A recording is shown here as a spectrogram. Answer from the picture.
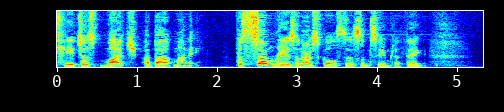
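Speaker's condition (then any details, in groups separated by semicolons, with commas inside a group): No condition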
